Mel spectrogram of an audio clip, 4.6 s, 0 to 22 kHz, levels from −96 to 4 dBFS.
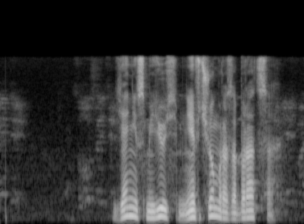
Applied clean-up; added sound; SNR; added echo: none; none; none; none.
